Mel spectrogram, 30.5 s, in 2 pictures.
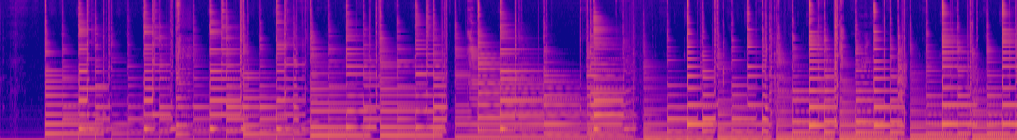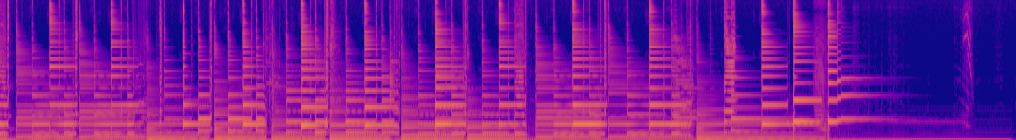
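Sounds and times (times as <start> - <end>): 
fingerpicked guitar with piezo pickup: 0.0 - 30.0.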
